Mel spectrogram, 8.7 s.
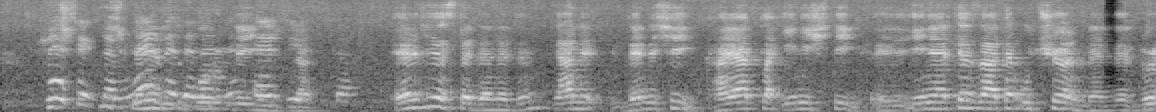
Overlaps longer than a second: present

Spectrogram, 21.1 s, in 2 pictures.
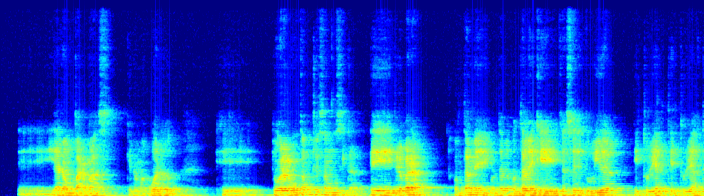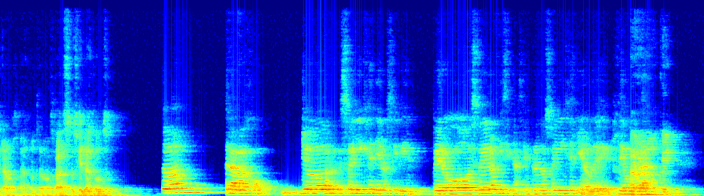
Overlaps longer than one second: none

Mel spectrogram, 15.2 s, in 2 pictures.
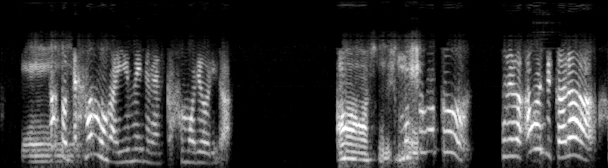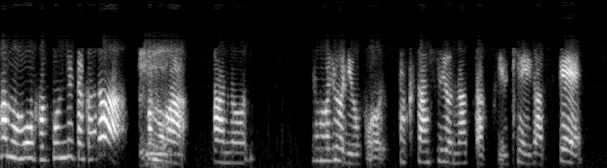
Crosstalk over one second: none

